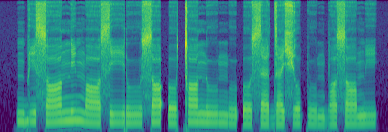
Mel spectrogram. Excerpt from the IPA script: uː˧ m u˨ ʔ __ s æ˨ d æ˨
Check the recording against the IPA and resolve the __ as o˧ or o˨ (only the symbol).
o˨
